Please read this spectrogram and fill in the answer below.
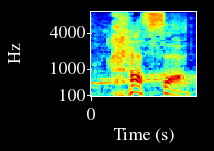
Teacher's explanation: It's got a little guttural sound to it, kind of a little hockey sound to it.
